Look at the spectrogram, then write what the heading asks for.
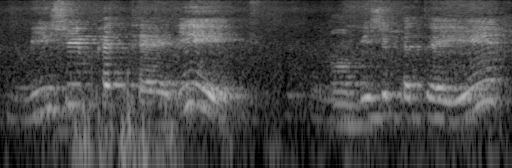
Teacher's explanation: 그래서 그냥 쉬 소리가 나는 건데 이게 두 개가 연속으로 온단 말이에요. 연속으로 올 때는 앞에 쉐바는 무성, 뒤에 쉐바는 유성.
